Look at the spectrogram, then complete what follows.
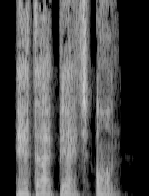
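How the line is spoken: Trembling whisper. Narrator (Russian): дрожащим голосом прошептала она

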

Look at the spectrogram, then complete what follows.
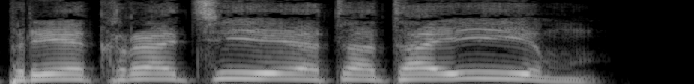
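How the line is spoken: Thunderous voice. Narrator (Russian): голос Ранда прогремел, как гром

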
